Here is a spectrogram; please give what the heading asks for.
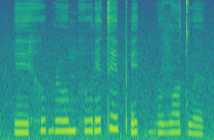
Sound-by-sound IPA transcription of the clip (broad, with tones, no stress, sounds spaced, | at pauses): eː˨ h u˦ b ɹ oː˦ m h u˦ ɾ e˦ t e˦ pʼ eː˦ k b o˧ v ɔ˧ t w ə˨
